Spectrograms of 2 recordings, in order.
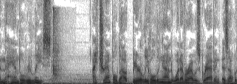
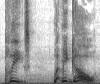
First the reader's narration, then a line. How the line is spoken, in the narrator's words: cried out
